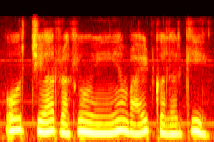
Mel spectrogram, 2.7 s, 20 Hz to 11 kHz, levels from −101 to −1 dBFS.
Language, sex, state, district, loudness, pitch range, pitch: Hindi, female, Madhya Pradesh, Bhopal, -12 LUFS, 170-205 Hz, 190 Hz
